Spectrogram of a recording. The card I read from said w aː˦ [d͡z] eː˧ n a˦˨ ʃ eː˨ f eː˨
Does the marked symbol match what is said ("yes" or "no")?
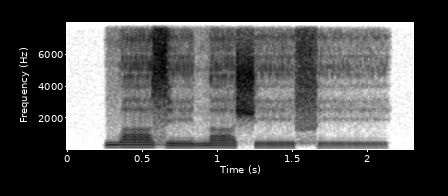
no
